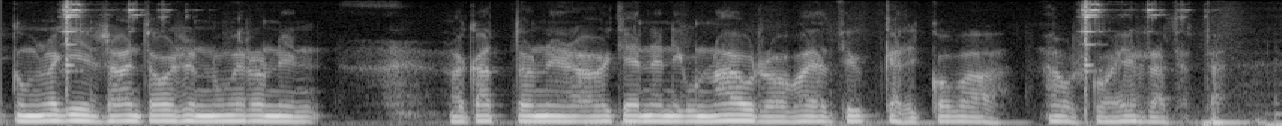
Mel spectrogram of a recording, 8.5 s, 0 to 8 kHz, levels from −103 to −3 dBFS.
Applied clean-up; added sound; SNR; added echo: none; Keys jangling; 10 dB; none.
